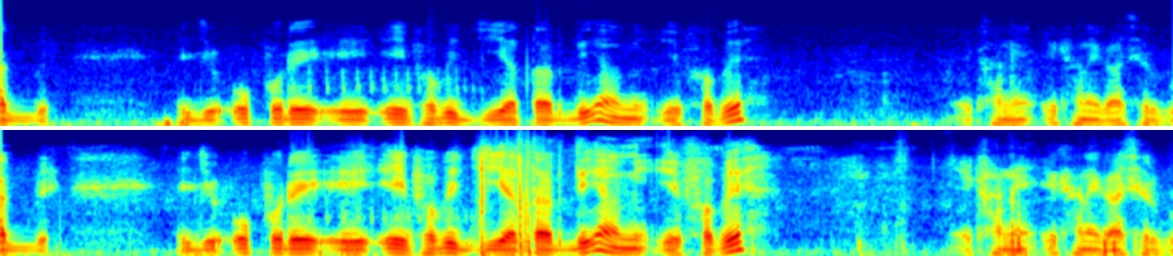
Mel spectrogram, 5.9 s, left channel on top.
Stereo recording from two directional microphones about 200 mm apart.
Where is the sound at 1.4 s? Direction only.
5° left (ahead or behind).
